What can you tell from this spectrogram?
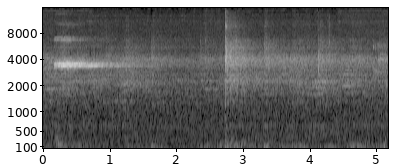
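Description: Volleyball referee's whistle, one short blast lasting under a second, signalling the serve. About two and a half seconds in comes a single sharp smack of a hand striking the volleyball.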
